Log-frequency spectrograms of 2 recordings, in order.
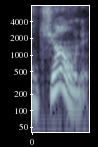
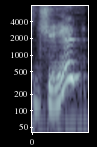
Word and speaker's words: Jan: I could have sworn it was Joan. That's why I was like, let me make sure. It's like, no, it's Jan.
